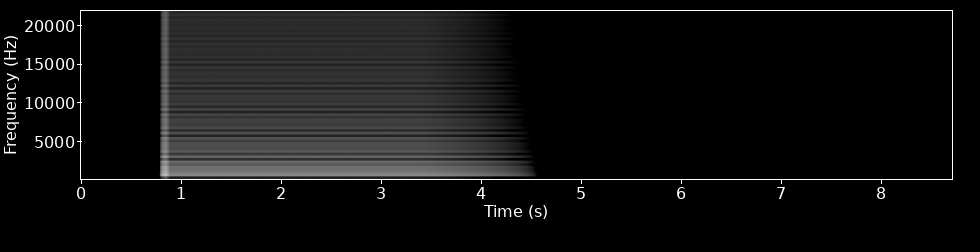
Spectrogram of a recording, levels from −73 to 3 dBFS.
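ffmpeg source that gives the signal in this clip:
-f lavfi -i "aevalsrc='0.266*(2*mod(765*t,1)-1)':d=3.78:s=44100,afade=t=in:d=0.05,afade=t=out:st=0.05:d=0.043:silence=0.158,afade=t=out:st=2.6:d=1.18"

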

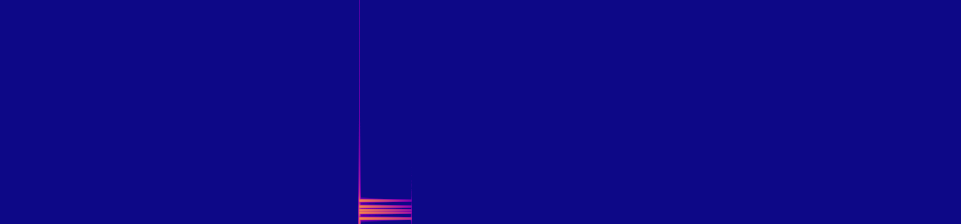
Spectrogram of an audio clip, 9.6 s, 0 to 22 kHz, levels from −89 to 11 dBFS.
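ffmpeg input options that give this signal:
-f lavfi -i "aevalsrc='0.141*pow(10,-3*t/1.05)*sin(2*PI*584*t)+0.133*pow(10,-3*t/0.853)*sin(2*PI*1168*t)+0.126*pow(10,-3*t/0.807)*sin(2*PI*1401.6*t)+0.119*pow(10,-3*t/0.755)*sin(2*PI*1752*t)+0.112*pow(10,-3*t/0.693)*sin(2*PI*2336*t)':d=0.52:s=44100"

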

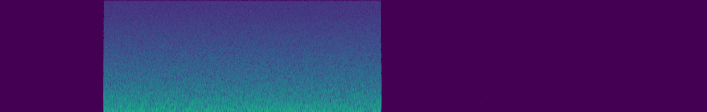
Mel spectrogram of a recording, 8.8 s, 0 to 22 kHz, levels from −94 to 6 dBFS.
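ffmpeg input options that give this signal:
-f lavfi -i "anoisesrc=c=brown:a=0.0661:d=3.46:r=44100:seed=1"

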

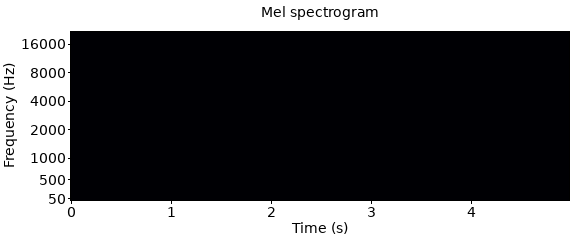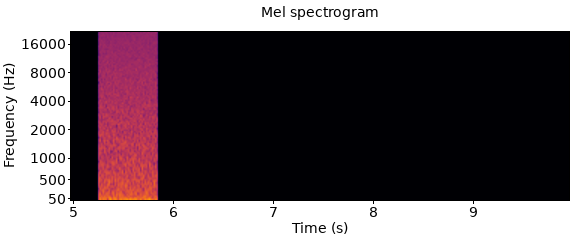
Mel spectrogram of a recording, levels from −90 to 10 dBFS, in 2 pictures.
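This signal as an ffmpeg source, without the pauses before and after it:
-f lavfi -i "anoisesrc=c=pink:a=0.575:d=0.58:r=44100:seed=1"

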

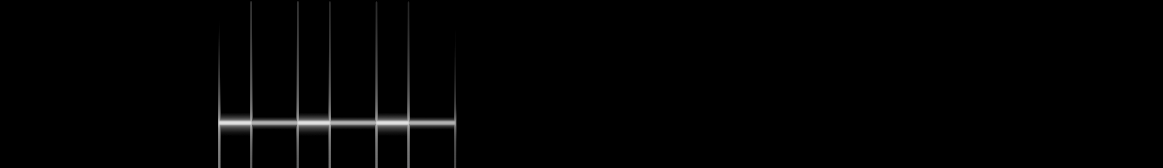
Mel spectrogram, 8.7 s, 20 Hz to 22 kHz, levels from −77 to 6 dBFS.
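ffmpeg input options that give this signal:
-f lavfi -i "aevalsrc='pow(10,(-3-15.5*gte(mod(t,0.59),0.24))/20)*sin(2*PI*1130*t)':d=1.77:s=44100"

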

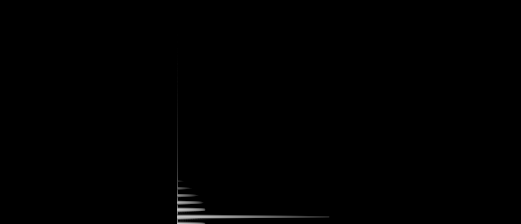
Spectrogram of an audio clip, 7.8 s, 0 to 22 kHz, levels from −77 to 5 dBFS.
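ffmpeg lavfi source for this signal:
-f lavfi -i "aevalsrc='0.398*pow(10,-3*t/2.37)*sin(2*PI*751*t+1.5*clip(1-t/0.42,0,1)*sin(2*PI*0.93*751*t))':d=2.28:s=44100"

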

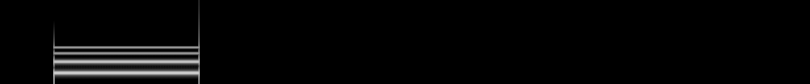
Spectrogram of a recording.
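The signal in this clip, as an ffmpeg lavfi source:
-f lavfi -i "aevalsrc='0.282*sin(2*PI*538*t)+0.188*sin(2*PI*1076*t)+0.0501*sin(2*PI*1614*t)+0.0631*sin(2*PI*2152*t)':d=1.45:s=44100"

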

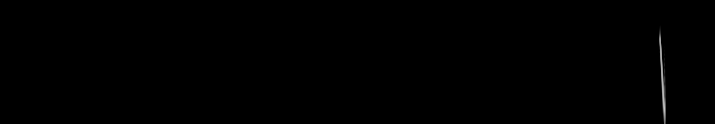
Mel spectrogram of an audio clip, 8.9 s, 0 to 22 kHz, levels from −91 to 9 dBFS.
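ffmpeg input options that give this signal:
-f lavfi -i "aevalsrc='0.299*clip(t/0.002,0,1)*clip((0.06-t)/0.002,0,1)*sin(2*PI*6400*0.06/log(390/6400)*(exp(log(390/6400)*t/0.06)-1))':d=0.06:s=44100"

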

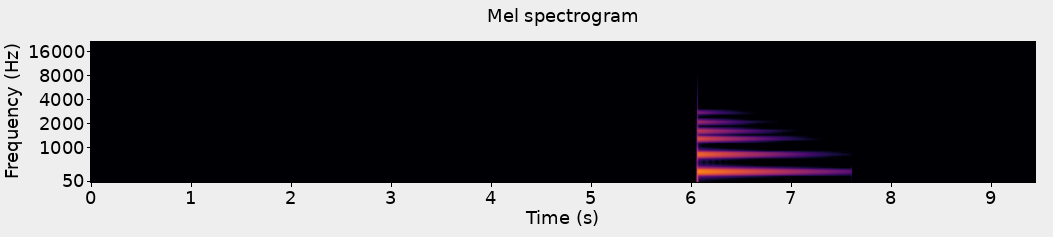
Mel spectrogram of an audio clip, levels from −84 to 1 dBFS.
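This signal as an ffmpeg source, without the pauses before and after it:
-f lavfi -i "aevalsrc='0.0944*pow(10,-3*t/2.28)*sin(2*PI*323*t)+0.0473*pow(10,-3*t/1.732)*sin(2*PI*807.5*t)+0.0237*pow(10,-3*t/1.504)*sin(2*PI*1292*t)+0.0119*pow(10,-3*t/1.407)*sin(2*PI*1615*t)+0.00596*pow(10,-3*t/1.3)*sin(2*PI*2099.5*t)+0.00299*pow(10,-3*t/1.2)*sin(2*PI*2745.5*t)':d=1.54:s=44100"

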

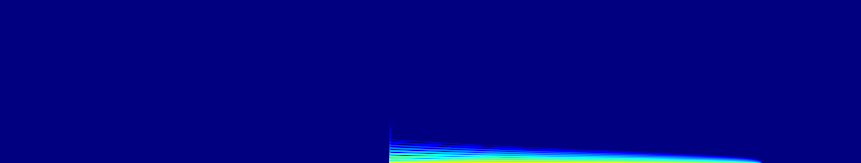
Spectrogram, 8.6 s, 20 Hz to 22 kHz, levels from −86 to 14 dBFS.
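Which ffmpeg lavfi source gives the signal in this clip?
-f lavfi -i "aevalsrc='0.0708*clip((3.72-t)/1.45,0,1)*tanh(3.98*sin(2*PI*190*3.72/log(65/190)*(exp(log(65/190)*t/3.72)-1)))/tanh(3.98)':d=3.72:s=44100"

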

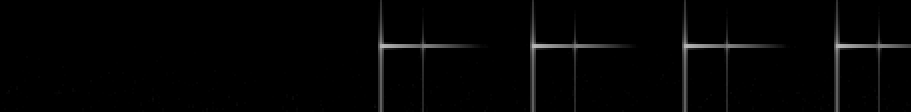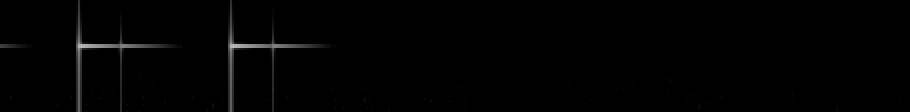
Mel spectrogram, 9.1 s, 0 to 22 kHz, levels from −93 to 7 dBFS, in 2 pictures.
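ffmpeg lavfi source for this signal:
-f lavfi -i "aevalsrc='0.178*(sin(2*PI*4700*mod(t,0.76))*exp(-6.91*mod(t,0.76)/0.35)+0.075*sin(2*PI*4700*max(mod(t,0.76)-0.21,0))*exp(-6.91*max(mod(t,0.76)-0.21,0)/0.35))':d=4.56:s=44100"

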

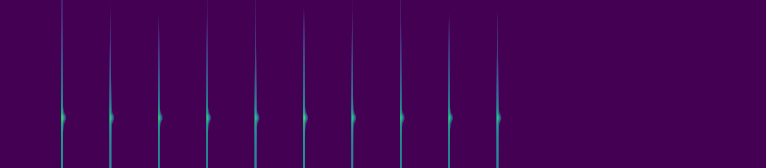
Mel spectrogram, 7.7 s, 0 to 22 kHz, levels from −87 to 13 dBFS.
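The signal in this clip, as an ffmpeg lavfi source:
-f lavfi -i "aevalsrc='pow(10,(-2-5.5*gte(mod(t,5*60/124),60/124))/20)*sin(2*PI*1300*mod(t,60/124))*exp(-6.91*mod(t,60/124)/0.03)':d=4.83:s=44100"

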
